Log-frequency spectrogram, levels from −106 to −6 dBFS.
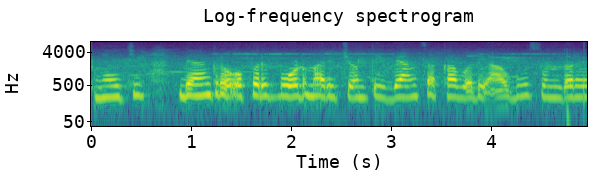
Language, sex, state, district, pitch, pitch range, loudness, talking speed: Odia, female, Odisha, Khordha, 245 Hz, 235-260 Hz, -17 LUFS, 180 wpm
